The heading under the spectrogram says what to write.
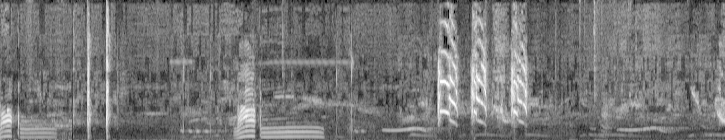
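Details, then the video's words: Parrot making drawn-out, level harmonic calls and brief rising whistles, with sharp clicks and a burst of high, raspy chatter in the middle. "Parrot Natural Sounds Compilation | Parrot Talking Videos/ Voice|Mitthu ki awaaz|Parrot ki awaaz"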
